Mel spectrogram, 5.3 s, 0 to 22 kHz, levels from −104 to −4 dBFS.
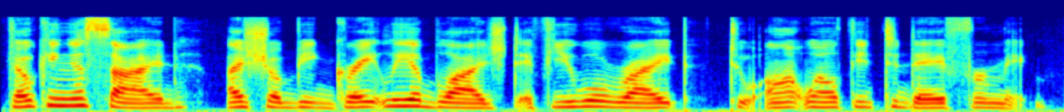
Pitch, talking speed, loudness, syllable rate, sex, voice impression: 180 Hz, 205 wpm, -17 LUFS, 5.5 syllables/s, female, feminine, slightly gender-neutral, very adult-like, middle-aged, thin, very tensed, slightly powerful, slightly dark, very hard, very clear, fluent, cool, very intellectual, very sincere, calm, friendly, reassuring, unique, elegant, slightly wild, sweet, slightly lively, strict, sharp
